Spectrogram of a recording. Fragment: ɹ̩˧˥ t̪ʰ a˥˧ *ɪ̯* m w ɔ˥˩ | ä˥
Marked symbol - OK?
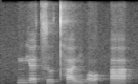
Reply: yes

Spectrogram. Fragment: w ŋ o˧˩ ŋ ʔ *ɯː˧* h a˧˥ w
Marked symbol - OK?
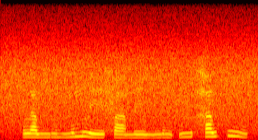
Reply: yes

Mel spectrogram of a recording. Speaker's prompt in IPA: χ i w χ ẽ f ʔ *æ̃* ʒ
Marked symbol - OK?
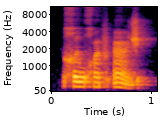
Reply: yes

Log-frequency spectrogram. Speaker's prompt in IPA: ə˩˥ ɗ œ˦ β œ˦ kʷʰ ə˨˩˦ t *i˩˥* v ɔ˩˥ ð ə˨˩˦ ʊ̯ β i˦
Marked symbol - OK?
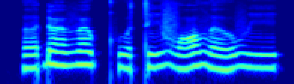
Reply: yes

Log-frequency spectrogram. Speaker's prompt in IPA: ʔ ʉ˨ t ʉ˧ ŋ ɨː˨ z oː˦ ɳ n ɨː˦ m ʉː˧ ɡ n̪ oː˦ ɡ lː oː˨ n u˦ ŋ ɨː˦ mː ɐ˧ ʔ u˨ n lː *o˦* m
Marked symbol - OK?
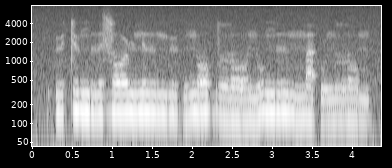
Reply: no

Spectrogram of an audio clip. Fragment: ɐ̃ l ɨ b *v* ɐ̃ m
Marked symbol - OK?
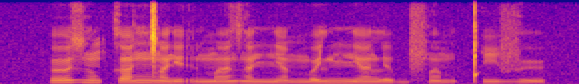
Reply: no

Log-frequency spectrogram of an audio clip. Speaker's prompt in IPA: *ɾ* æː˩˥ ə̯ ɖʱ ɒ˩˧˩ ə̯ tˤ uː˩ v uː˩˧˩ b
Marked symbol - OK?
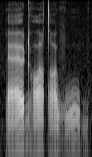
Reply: yes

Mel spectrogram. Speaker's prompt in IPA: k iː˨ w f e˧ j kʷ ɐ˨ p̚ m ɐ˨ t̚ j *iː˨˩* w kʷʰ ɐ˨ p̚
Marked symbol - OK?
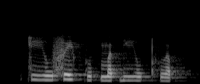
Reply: no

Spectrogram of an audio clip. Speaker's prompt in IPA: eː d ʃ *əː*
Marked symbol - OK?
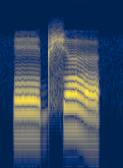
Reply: yes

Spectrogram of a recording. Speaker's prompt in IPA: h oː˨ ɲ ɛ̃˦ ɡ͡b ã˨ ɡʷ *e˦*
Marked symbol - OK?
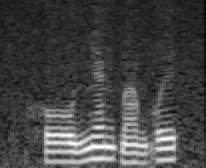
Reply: yes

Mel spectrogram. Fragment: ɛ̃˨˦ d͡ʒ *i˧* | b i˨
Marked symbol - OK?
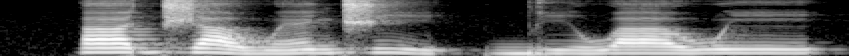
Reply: no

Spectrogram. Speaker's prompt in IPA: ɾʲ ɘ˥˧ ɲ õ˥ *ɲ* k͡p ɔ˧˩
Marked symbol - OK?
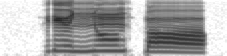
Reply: no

